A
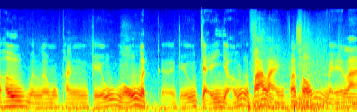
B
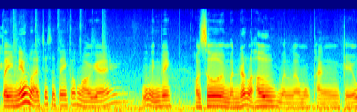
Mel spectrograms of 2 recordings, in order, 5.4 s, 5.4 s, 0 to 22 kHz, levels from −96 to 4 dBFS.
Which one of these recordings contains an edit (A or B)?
B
